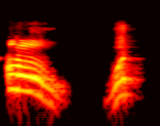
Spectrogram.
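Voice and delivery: high-pitched mock confusion; imitating bewildered audience; baffled reaction. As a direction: squeak out a puzzled crowd's response.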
